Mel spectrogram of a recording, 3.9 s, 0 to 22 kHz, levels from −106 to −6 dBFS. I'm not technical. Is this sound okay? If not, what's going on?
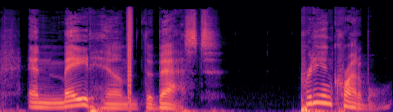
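No. At about 1.26 seconds the radio link from the wireless microphone to its receiver briefly faded, most likely because reflected radio waves cancelled the direct signal. That produced a wireless microphone noise hit: the receiver's background hiss swelled, so you hear a short swish of static, about 70 milliseconds long, right after "and made" and just before "the best."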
